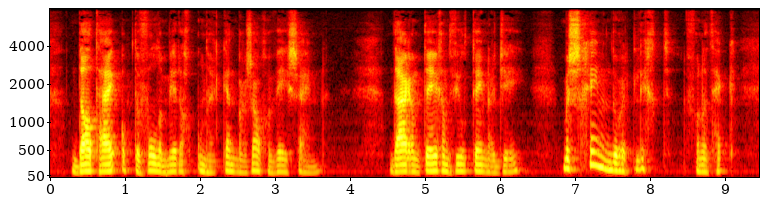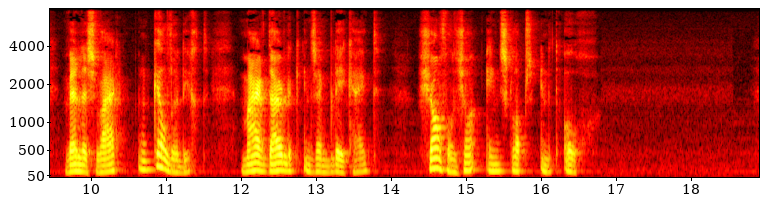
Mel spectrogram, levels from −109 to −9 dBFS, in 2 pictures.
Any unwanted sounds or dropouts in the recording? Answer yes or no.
no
